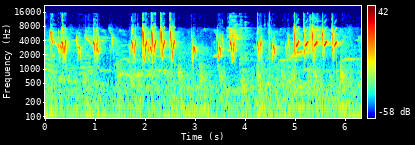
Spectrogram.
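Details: Bar-winged prinia in a lively, noisy semi-active song, used to stir up other prinias: rapid high, sharp chirps and buzzy trills in quick bursts, with a fast repeated rattle near the end.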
